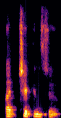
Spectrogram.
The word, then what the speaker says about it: Hatshepsut: And he goes, well, when you have a hard time doing it, just say Queen Hot Chicken Soup.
